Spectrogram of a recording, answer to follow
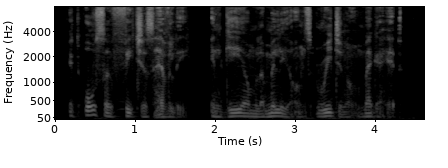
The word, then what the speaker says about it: Guillaume le Million: Guillaume la Million. If it doesn't rhyme, you're not pronouncing it right.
